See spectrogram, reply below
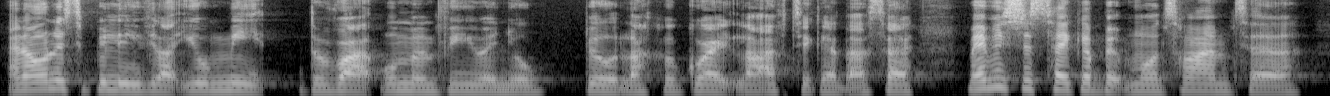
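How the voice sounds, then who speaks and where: Woman, young adult, low masculine-sounding voice, earnest, encouraging, casual podcast guest. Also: steady tone, quick pace. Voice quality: low voice that she calls masculine.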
